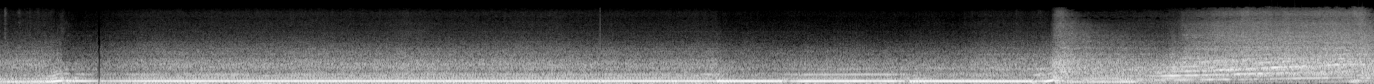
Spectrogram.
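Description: Lamborghini Gallardo LP560-4's V10 through an Armytrix exhaust, heard from inside the cabin: a steady drone at constant revs, then about ten seconds in the note changes and the revs climb steeply as the engine is opened up.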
